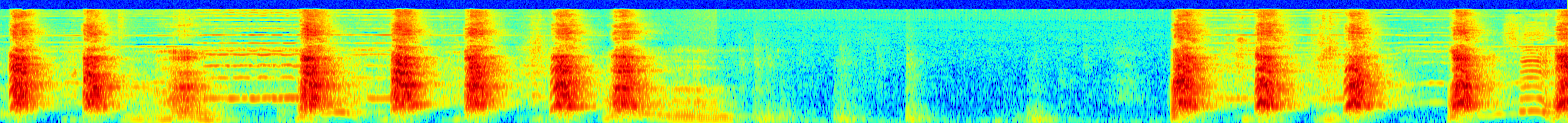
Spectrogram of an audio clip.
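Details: Young female cocker spaniel, a pet, barks in a rapid burst of about seven yaps, goes quiet with faint grumbles, then resumes barking, provoked by the whistling of a Gizmo toy faintly audible underneath.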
